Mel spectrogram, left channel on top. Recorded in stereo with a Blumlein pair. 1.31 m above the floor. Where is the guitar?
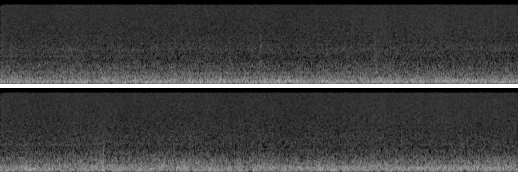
I don't hear a guitar.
